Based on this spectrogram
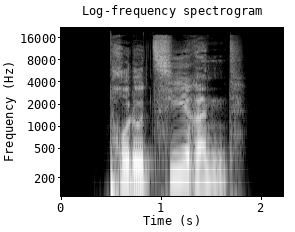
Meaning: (verb) present participle of produzieren; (adjective) 1. producing 2. productive 3. secreting
- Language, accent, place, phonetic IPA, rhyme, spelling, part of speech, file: German, Germany, Berlin, [pʁoduˈt͡siːʁənt], -iːʁənt, produzierend, verb, De-produzierend.ogg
